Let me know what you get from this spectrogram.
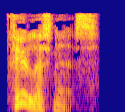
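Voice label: "fearlessness", British English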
